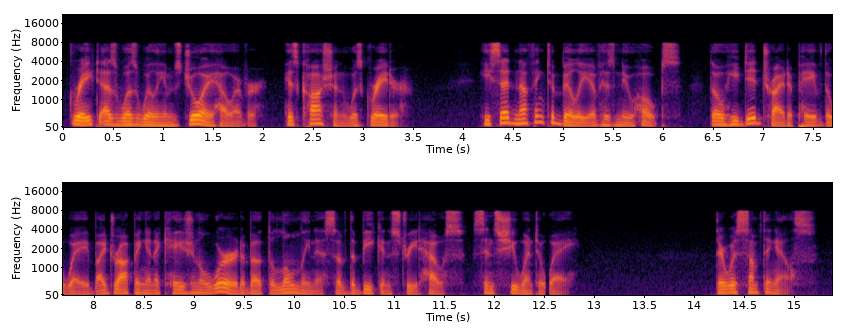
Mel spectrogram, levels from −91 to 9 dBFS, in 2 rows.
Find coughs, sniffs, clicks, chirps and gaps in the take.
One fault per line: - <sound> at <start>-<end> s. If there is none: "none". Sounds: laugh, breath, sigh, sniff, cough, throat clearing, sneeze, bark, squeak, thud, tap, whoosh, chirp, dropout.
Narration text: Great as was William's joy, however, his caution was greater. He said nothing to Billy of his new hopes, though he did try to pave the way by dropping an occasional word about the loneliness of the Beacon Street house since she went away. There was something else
- dropout at 12.5-12.6 s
